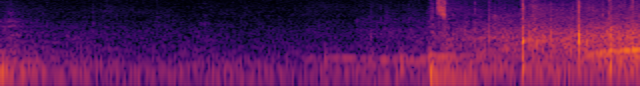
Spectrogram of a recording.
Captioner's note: applause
